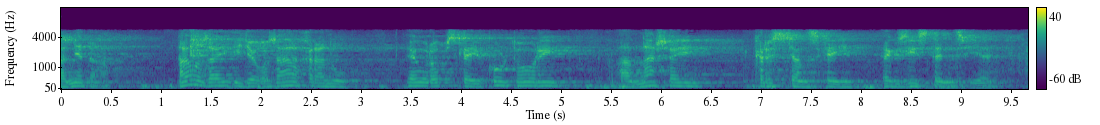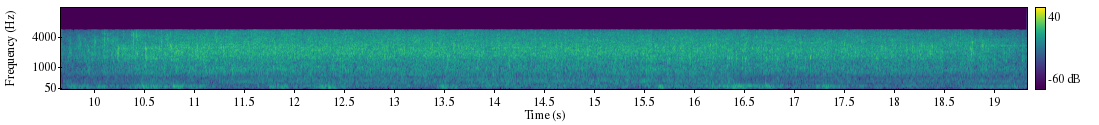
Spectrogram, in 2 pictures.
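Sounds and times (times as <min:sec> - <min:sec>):
speech: 0:00.0 - 0:00.6, 0:01.2 - 0:09.8
audience applause: 0:09.6 - 0:19.3.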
